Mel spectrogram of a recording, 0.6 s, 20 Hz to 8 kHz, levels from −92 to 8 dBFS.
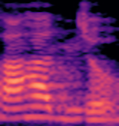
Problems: continuous background conversations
